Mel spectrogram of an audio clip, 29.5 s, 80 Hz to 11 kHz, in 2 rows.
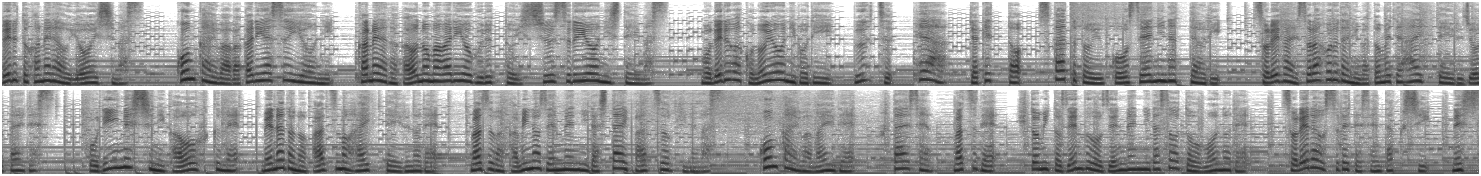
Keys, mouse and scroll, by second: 1.0 n, 1.3 KP_0, 2.5 click, 5.8 click, 7.9 click, 8.5 click, 9.3 click, 10.0 click, 14.4 click, 15.3 middle click, 16.7 click, 17.2 click, 18.2 click, 19.0 click, 20.1 click, 20.6 click, 21.8 Tab, 22.9 click, 23.7 3, 24.1 click, 24.8-29.0 typing, 28.3 middle click, 28.7 middle click.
